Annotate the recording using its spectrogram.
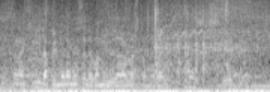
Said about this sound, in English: A steady flow of cars stream into the parking lot of Rogers High School while student staff and other community members in yellow high-vis vests direct traffic and distribute supplies like water, diapers, and flashlights as people drive up.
